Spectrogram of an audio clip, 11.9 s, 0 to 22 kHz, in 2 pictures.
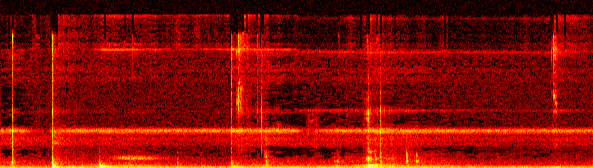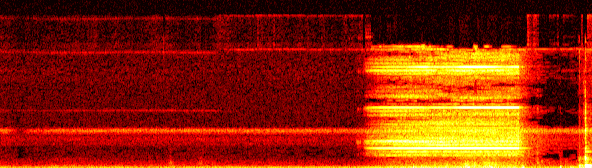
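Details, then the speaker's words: Davemade 16-pill amplifier under repair, multimeter continuity test at the input splitter: quiet probing, then a steady high beep of about a second and a half, confirming continuity. "Okay, so when I touch the case, we're gonna have a continuity. Hear the beep. Okay, ground beep."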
